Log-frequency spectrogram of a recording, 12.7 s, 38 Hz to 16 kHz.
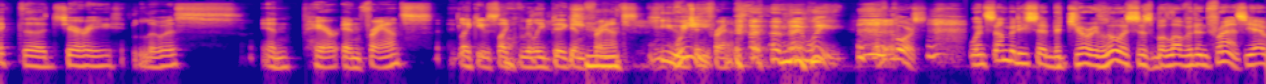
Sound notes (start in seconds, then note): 5.0 laughs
